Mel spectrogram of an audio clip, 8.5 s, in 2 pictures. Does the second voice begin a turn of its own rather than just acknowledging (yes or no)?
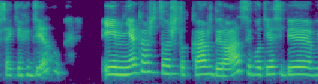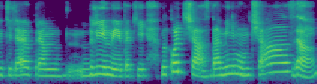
no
